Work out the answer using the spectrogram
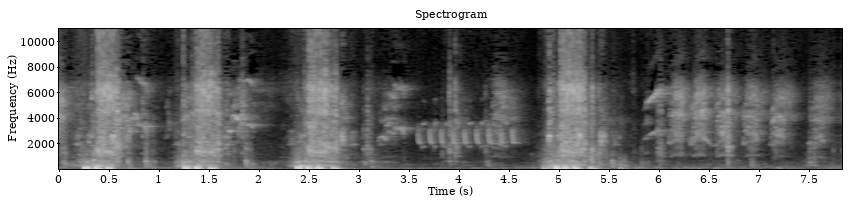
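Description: A pit bike being kick-started without catching: three kicks about a second apart, then a fourth after a pause of two seconds or so. Each kick turns the small single-cylinder engine over in a short sputter that dies at once.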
